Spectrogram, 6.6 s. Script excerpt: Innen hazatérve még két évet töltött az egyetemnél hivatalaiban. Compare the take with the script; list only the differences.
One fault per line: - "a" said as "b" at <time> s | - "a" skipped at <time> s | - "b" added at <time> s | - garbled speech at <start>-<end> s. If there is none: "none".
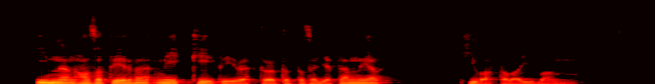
none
